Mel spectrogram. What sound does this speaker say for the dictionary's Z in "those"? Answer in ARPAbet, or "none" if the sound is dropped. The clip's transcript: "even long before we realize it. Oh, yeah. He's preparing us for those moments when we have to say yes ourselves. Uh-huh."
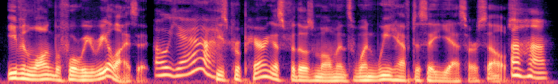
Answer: Z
